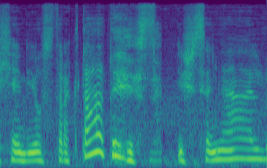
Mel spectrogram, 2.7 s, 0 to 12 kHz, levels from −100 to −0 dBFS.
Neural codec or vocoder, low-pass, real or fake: vocoder, 44.1 kHz, 128 mel bands, Pupu-Vocoder; 10.8 kHz; fake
